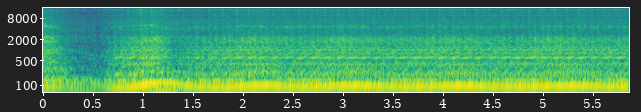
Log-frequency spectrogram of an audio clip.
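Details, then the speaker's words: Old diesel truck, cold weather, fitted with muffler: brief crank, catches quickly into steady low rumbling idle; starts right up after new batteries replaced weak ones. "Oh yeah, Dougie. Basically started right up. I did end up putting a muffler on this truck because when you're going down the highway, you can hear it from like 10 kilometers away."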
